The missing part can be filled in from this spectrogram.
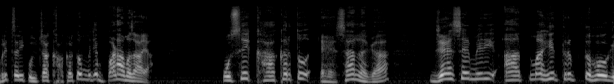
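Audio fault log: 0.0–1.54 s, time-stretched section: speech runs at 1.93 times normal pace, sounding rushed where short pieces were dropped, then abruptly slows at 1.54 s. Pitch stays natural, unlike faster playback, which raises it. The cause is likely software squeezing the audio to fit a length.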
